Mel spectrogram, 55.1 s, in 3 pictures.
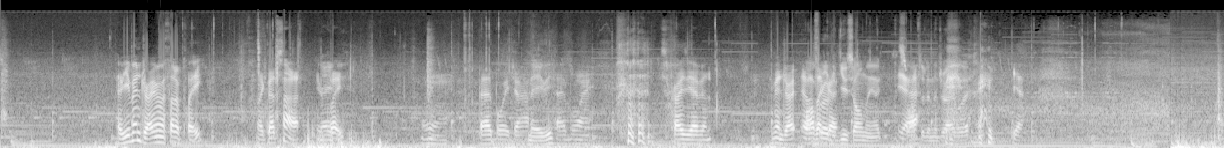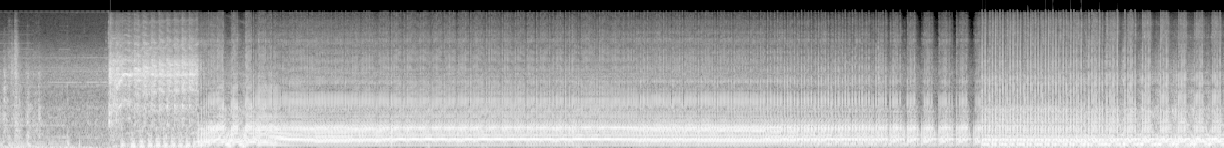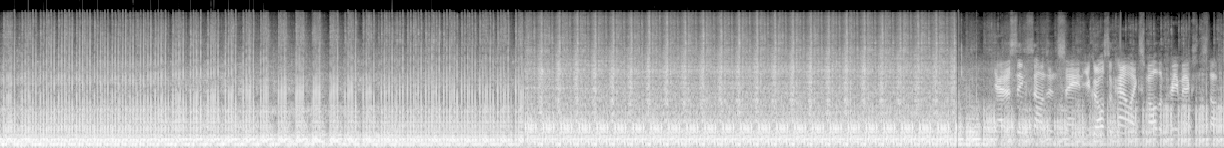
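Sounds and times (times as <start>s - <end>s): rotary engine starting and idling: 15.6s - 23.0s, 23.9s - 55.0s.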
